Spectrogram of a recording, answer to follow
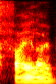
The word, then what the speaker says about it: phthalo: I had trouble pronouncing that when I first started. Pthalo blue, but we all know it's phthalo blue.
